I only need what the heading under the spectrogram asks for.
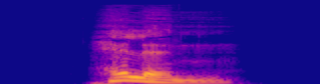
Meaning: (verb) to brighten; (adjective) inflection of hell: 1. strong genitive masculine/neuter singular 2. weak/mixed genitive/dative all-gender singular 3. strong/weak/mixed accusative masculine singular
- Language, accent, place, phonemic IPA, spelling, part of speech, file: German, Germany, Berlin, /ˈhɛlən/, hellen, verb / adjective, De-hellen.ogg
